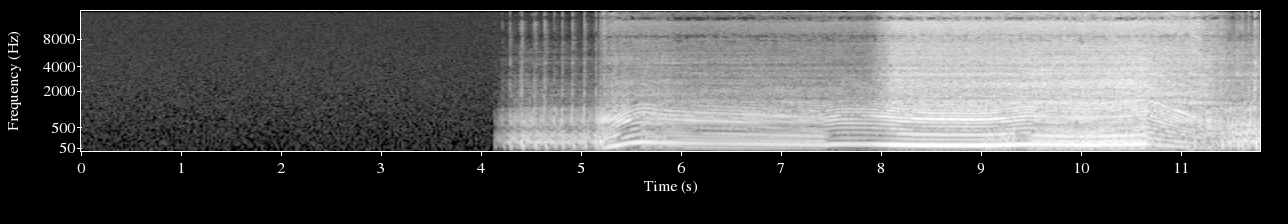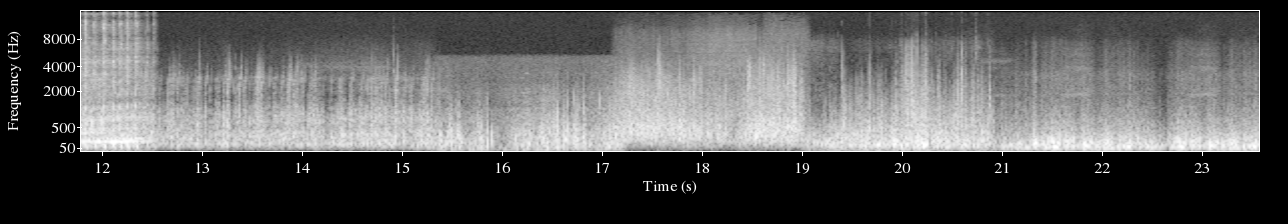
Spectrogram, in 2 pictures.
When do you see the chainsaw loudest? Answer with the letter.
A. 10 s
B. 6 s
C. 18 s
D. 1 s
A.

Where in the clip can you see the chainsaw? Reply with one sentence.
You can hear the chainsaw from 4.2 to 12.6 s.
